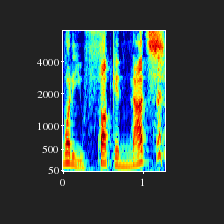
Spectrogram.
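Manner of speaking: belted out, loud and high. Retelling a TV dinner scene, imitating Susie Green. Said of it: "And she goes".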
